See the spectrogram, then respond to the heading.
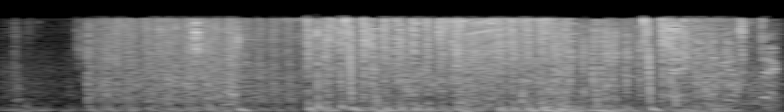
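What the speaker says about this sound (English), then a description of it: "Taking effective fire." Gunfire in Call of Duty Modern Warfare, an unbroken, loud barrage of automatic shots and overlapping volleys that starts abruptly and stays intense throughout.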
